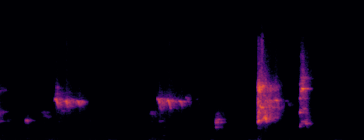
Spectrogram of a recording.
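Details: A rescued female Blue Jay imitates an American robin's alarm call, her first imitation heard: a few short, high chirped notes, then two sharper, harsher bursts close together at the end.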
